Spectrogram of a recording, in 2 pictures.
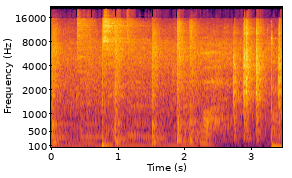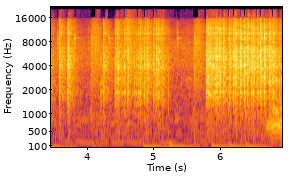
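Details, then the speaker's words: Garmin Tacx Neo 3M smart trainer with Tacx Alpine front riser, Zone 2 riding near 188 W average at about 90 rpm cadence, late in a long ride: sharp uneven creaks and knocks about four a second come and go; rider thinks it's the trainer, not the bike, cause unknown. "that sound is bad. It's coming and going though with this trainer. I don't know what it is."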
